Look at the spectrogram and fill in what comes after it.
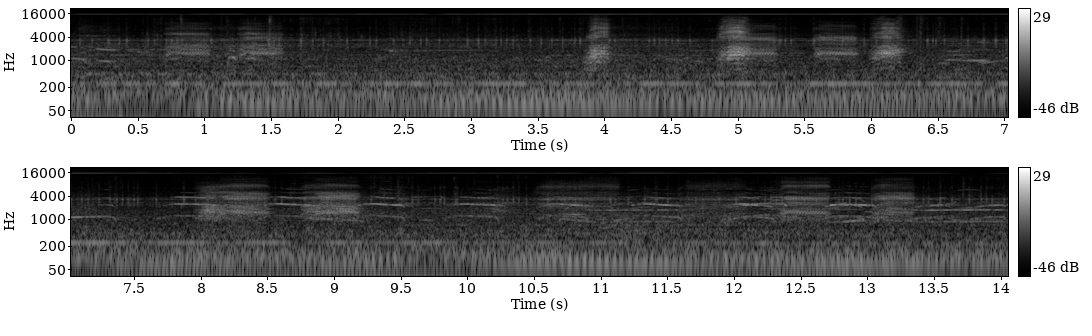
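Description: Birds calling: a few loud, harsh caw-like calls, with many short chirps repeating in between. Underneath is a steady rush of water from the shallow stream.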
